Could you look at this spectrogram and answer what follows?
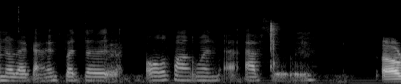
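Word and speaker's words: Olyphant: Oliphant. Yeah. Oliphant. Yeah, because I always said his name wrong.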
